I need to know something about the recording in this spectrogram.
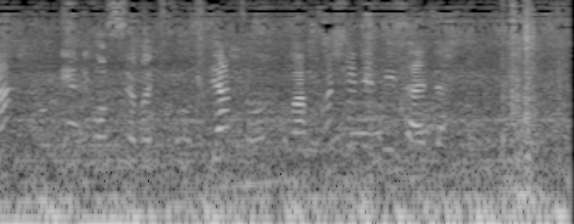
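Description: Speech: a woman talking, over a steady low rumble of outdoor background noise.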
